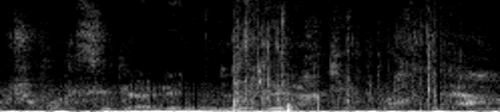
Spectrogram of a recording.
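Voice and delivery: hushed unvoiced whisper. Real, not acted. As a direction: whisper it to yourself. Whispered guess, then repeated aloud.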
